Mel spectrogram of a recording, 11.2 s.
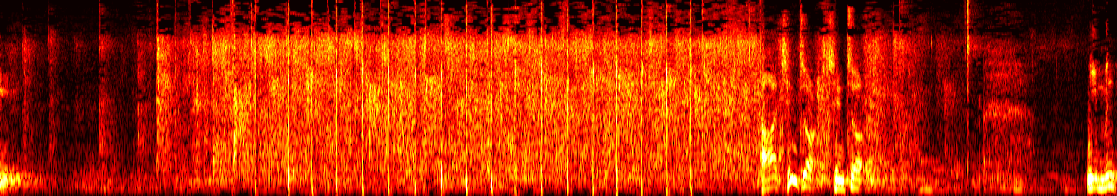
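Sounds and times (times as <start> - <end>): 
speech: 0.0 - 0.4, 7.6 - 9.0, 10.9 - 11.1
audience applause: 1.4 - 9.6.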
